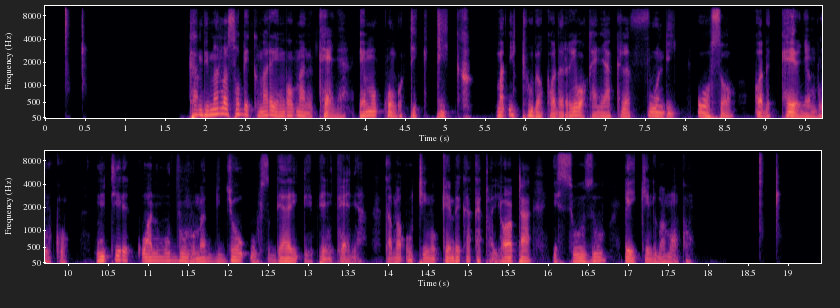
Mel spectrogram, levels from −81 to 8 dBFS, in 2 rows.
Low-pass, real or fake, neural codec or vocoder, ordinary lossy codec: 9.9 kHz; fake; codec, 32 kHz, 1.9 kbps, SNAC; none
